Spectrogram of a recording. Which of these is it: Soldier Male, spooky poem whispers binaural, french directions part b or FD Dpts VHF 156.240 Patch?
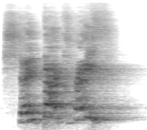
Soldier Male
